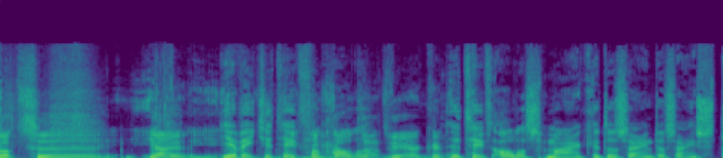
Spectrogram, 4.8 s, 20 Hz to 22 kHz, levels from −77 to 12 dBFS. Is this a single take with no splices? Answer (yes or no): yes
